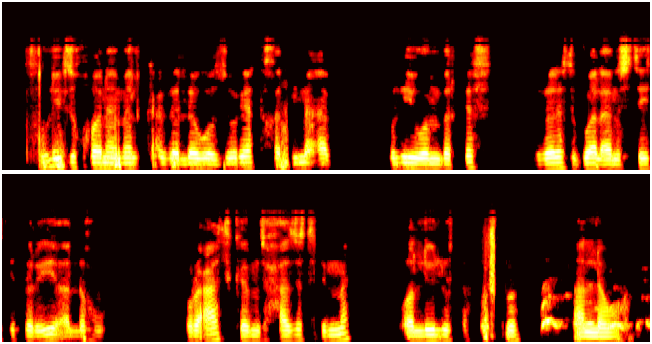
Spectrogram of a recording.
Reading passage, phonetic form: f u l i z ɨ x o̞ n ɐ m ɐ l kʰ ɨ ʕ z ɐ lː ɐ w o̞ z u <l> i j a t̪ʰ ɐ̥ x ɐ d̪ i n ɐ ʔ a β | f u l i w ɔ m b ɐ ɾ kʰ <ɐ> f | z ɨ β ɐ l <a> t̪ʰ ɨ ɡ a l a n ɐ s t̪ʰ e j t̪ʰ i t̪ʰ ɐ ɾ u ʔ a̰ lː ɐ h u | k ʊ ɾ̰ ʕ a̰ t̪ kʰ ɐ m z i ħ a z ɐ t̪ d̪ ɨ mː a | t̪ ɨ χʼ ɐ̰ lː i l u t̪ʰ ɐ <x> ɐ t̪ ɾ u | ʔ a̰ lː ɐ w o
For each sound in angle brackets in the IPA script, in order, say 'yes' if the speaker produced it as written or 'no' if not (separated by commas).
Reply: no, yes, no, no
